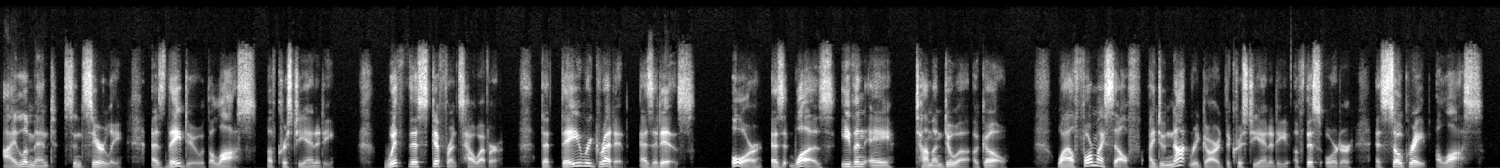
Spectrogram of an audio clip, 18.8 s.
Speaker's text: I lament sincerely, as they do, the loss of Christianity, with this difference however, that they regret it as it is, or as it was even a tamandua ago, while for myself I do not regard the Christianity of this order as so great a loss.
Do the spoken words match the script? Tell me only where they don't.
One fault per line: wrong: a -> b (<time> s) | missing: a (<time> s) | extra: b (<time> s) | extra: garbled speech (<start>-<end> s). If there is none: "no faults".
no faults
